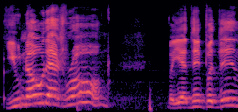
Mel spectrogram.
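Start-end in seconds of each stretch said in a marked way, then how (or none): 0.1-1.4 high, slow, drawn-out gentle chiding; slow high rebuke. Retold or imitated. The Holy Spirit reminding him, slow high chiding. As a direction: stretch each word like a knowing reminder. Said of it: "Kind of just like".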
